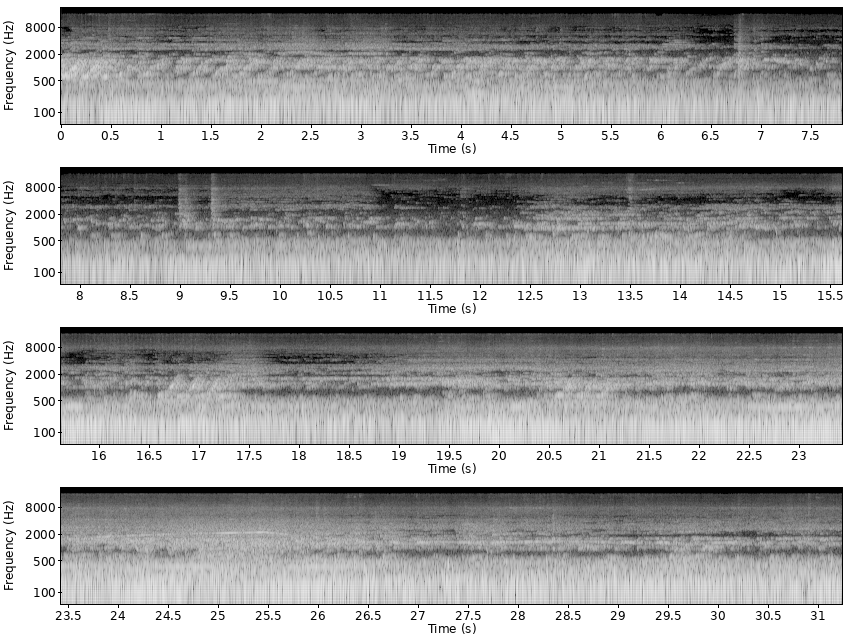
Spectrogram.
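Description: Steady low hum of a moving vehicle with traffic noise, and a faint rising tone now and then.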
